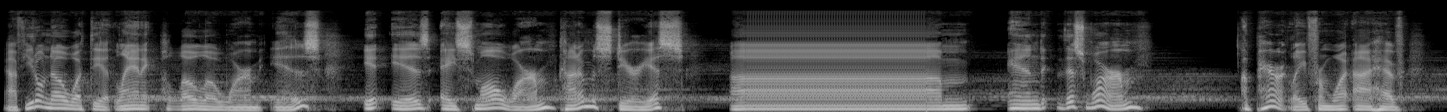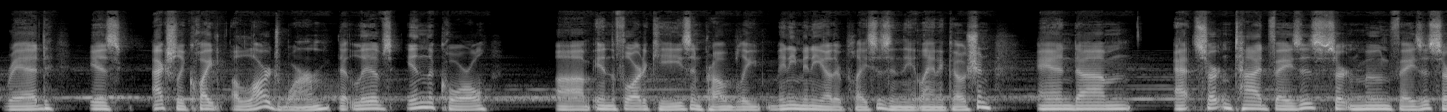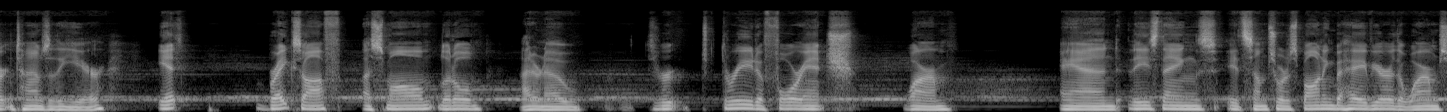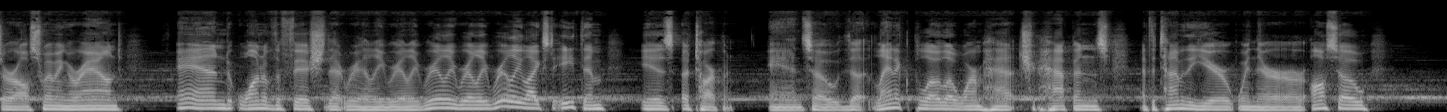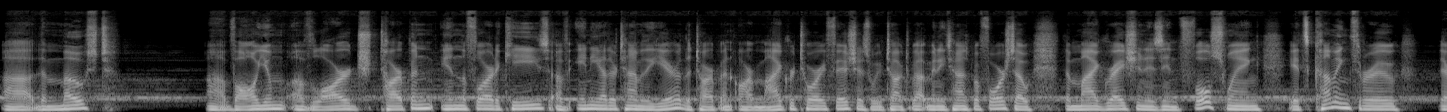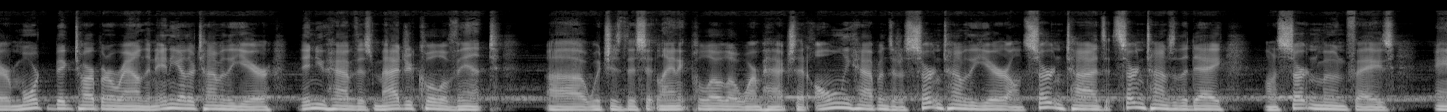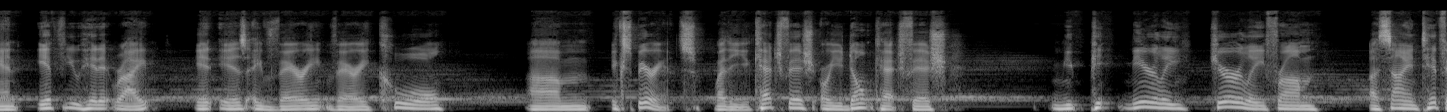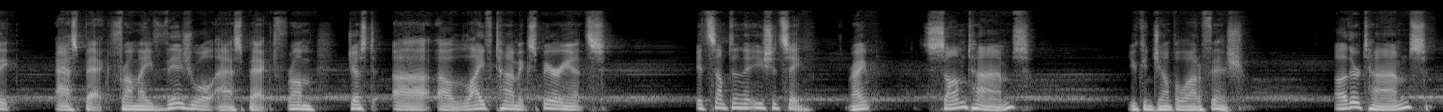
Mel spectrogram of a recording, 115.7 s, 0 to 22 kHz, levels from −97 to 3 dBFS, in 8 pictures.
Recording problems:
echo of what is said; faint; throughout; 200 ms later, 20 dB below the speech
audio freezing; at 7.5 s for 2 s

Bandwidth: 14.5 kHz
